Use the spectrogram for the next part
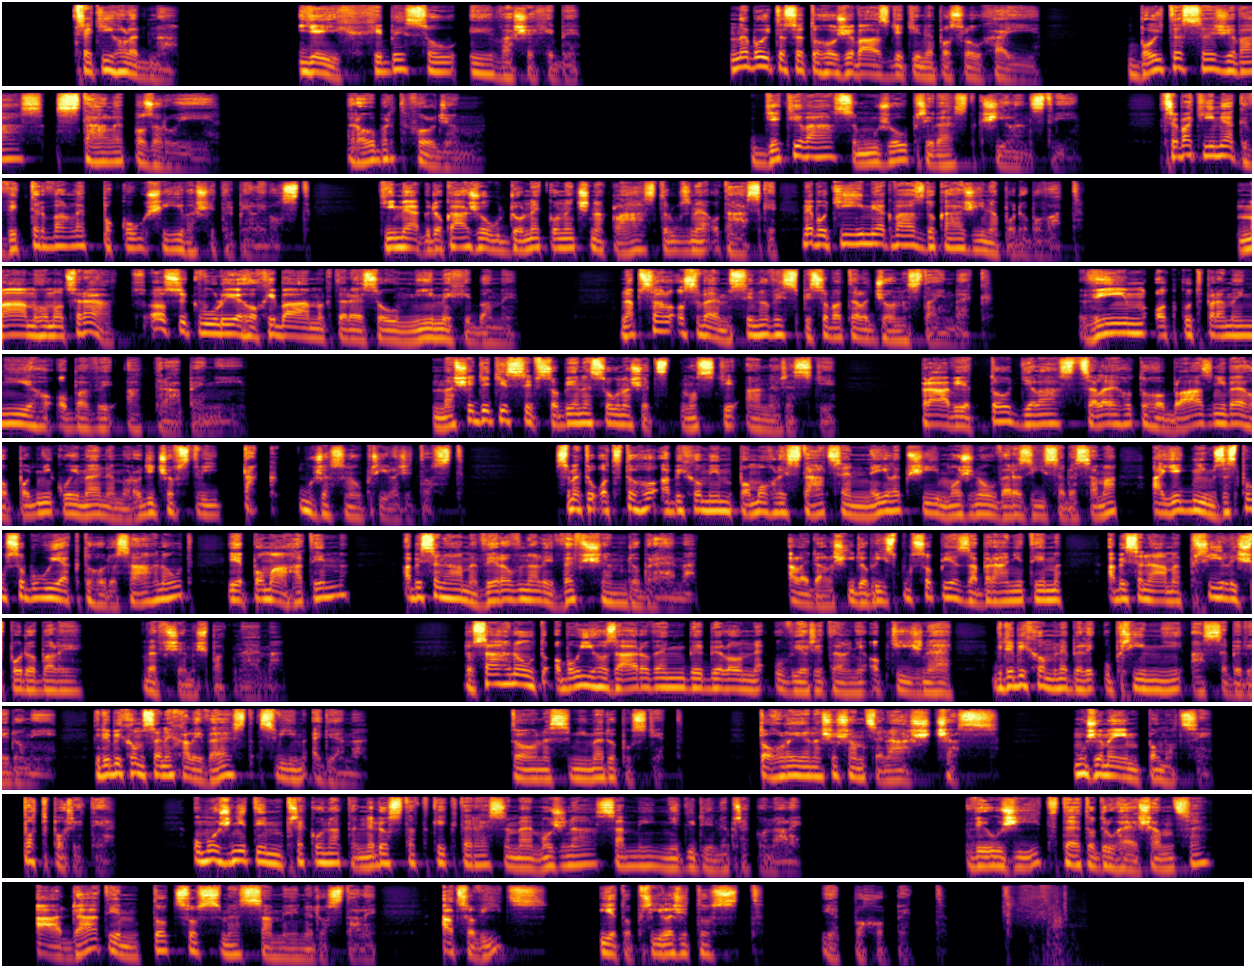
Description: Tátou každý den audiokniha
Ukázka z knihy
